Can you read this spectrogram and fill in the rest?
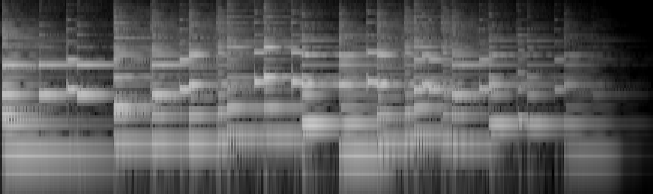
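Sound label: violin cello; La Majeste telemann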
